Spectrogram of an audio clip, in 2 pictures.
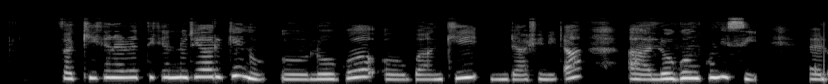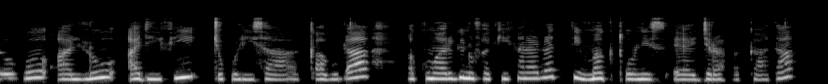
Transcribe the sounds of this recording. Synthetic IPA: fɐkːiːkɐnɐɪrːɐt̪ːɪkɛnːʊt̪iɐɾɡɪnʊloːɡoːbaːŋkʰiːɪnd̪aːʃɛnɪᶑɐ | loːɡoːŋkʊnɪsɪ | loːɡoːaːlːuːɐd̪iːfit͡ʃʼʊkʼːʊliːsaːkʼɐbʊᶑɐ | ɐkːʊmɐːɾɡɪnʊfɐkːiːkɐnɐrːɐt̪ːɪmɐkʼt̪ʼoːnɪsd͡ʒɪɾɐfɐkːaːt̪aː

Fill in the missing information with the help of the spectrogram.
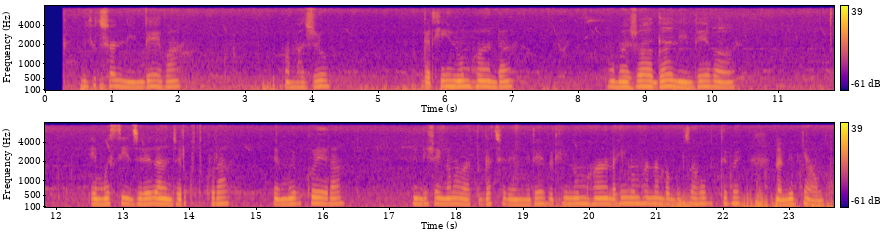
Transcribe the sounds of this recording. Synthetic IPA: iɲʒuci̥ʃaniniːnde̞ːβa | maʒu | ɡaɾihino̞muɦaːnda | maʒuaɡaniːnde̞ːβa | emweːsiɟiɾe̞ɾaːɲd͡ʒeɾiku̥tu̥kuɾa | eɾimweβikoeeɾa | niːndiːʃoinamaβaːtuɡat͡ʃiɾeɲiɾe̞βiɾihino̞ːmuɦaːndaɦino̞ːmuɦaːndambaɡuɾuzaɦoβutʰeβe̞naneβjaːŋɡo

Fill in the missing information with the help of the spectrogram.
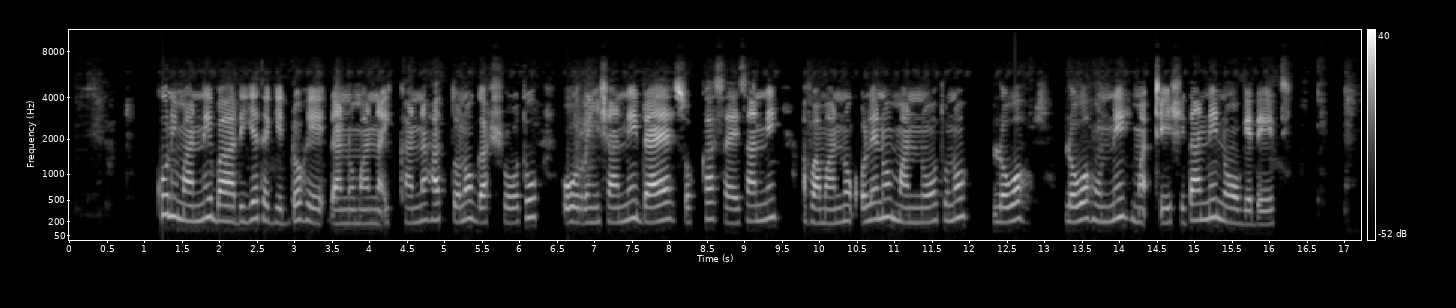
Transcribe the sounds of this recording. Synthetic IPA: kʊnɪmɐnːɪbaːd̪ɪjːɛt̪ɛɡɪd̪ːɔɦe̞ːᶑɐnːɔmɐnːɐ̰ʔɪkːɐnːɐɦɐt̪ːɔnɔɡɐʃːo̞ːt̪ʊʔuːrːɪnʃɐnːɪd̪ɐjɛsɔkːɐsɐjsɐnːɪ | ɐfɐmɐnːɔkʼɔlɛnɔmɐnːoːt̪ʊnɔ | w | lɔwɔɦʊnːɪmɐt͡ʃʼːiːʃɪt̪ɐnːɪnoːɡɛd̪e̞ːt̪ɪ̥

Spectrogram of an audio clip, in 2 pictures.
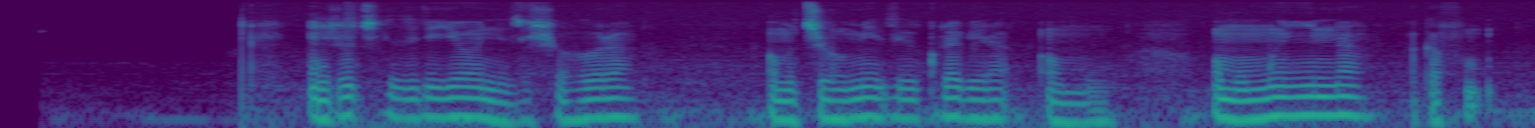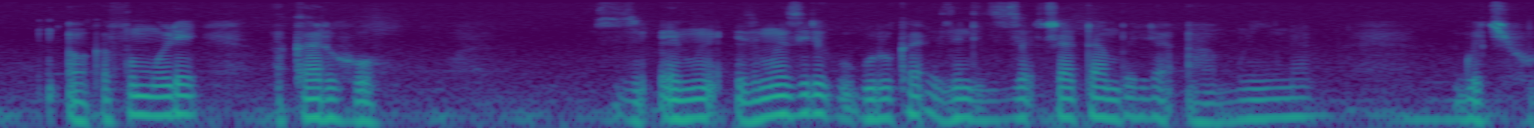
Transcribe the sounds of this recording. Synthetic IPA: e̞nʒuociziɾijo̞ːniziʃo̞ɦo̞ɾa | omucihumiziɾikuɾaβiɾa | omumwiːna | kafumuɾe̞ | akaɾiho̞ | zimwe̞ziɾikuɡuɾukaeziːndizaːtaːmbuɾiɾa̰ːhamwiːna | ɡweci̥hum

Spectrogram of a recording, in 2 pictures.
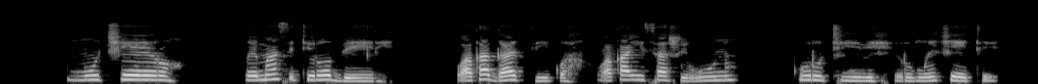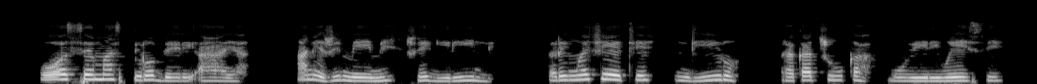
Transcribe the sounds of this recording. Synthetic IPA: mut͡ʃe̞ɾo̞ | we̞masitiɾo̞bʱe̞ɾi | wʔa̰kaɡʱad͡zikwawa̰kaisaʐiuno | kuɾutʰiʋirumwe̞t͡ʃe̞ːtʰe̞ | ose̞masi̥tiɾo̞bʱe̞ɾiʔajaː | ne̞ʐime̞meʐ̥e̞ɡʱiɾiːni | rimwe̞t͡ʃe̞tʰe̞ | ndiɾo̞ | rakat͡ʂukamuʋiɾiwe̞ːse̞

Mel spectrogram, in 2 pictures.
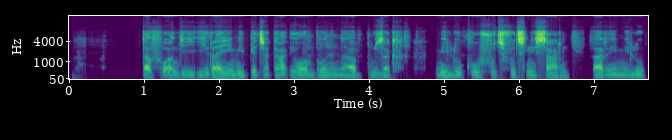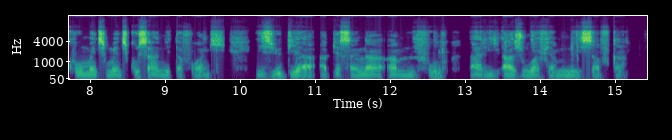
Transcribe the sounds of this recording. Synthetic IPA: t̪avuaŋɡiːɾajmipeʈ͡ʂakəʔewambuninəb̥uzakə̥ | milukufut͡si̥fut͡sinisaɾini̥ | aɾimilukʰumajnt͡simajnt͡si̥kusənit̪av̥uaŋɡi̥iziud̪iəapiasajnəaminiv̥ulu̥ | aɾiazuaviaminiz̥avu̥ka

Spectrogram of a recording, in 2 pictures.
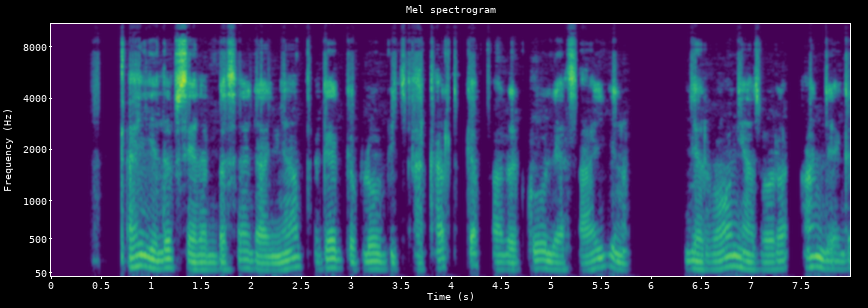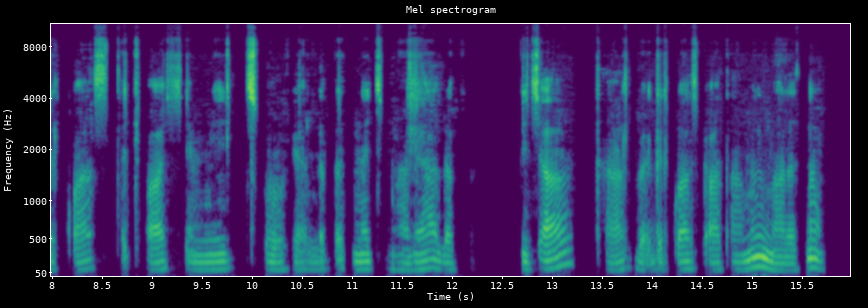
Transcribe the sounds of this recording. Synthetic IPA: kʼəjːɪlɨβsjɛləbːəsəd̪aɲːafʰəɡəɡɨbɨlobɨt͡ʃʼːakʰalt̪ʰkʰʼəfːad̪əɾɡʰolijasajnəw | d͡ʒɛɾβawnjazo̞ɾəʔand̪jɛɨɡɨlkʼast̪ʰət͡ʃʼwaʃjɛ̰mːilsʼɨhufja̰lːəbːət̪nət͡ʃʼmhaljaləf | b̥ɨt͡ʃʼa | kʰalbə̰ʔɨ̰ɡɨlkʼast͡ʃʼʔat̪ʰamɨnmalət̪nəw

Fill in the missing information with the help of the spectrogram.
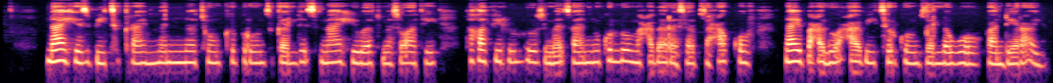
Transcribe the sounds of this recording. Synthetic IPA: najhɨzbit̪ʰɨɡɾajmɐnɨnːɐt̪ʰunkʰɨβɾunzɨɡɐlːɨt͡sʼnajhiwɔt̪mɐswat̪ʰi | t̪ʰɐxɐfilulːuzɨmɐ̰t͡sʼɐnːɨkulːumaħbɐɾʔɐsɐβzɨħakʼːuf | najbaʕluʕaβit̪ʰɨɾɡumzɐlːɐwo̞band̪eɾaʔɨjːu

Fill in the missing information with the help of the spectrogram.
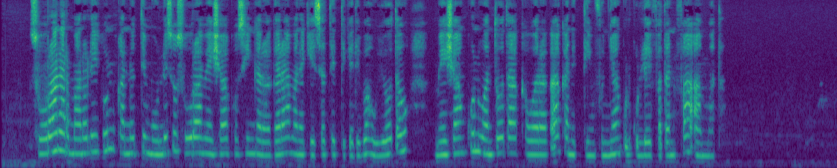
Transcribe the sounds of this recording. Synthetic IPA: suːɾaːnɐɾmaːnɔliːkʊŋkɐnːʊt̪ːɪmuːlːɪsʊsuːɾaːme̞ːʃaːkɔsiːŋɡɐɾaːɡɐɾaːmɐnɐke̞ːsːɐt̪ːɪːt̪ːɪɡɐd̪ɪbɐhʊjo̞ːt̪ɐʔʊme̞ːʃaːŋkʊnwɐnt̪o̞ːt̪ɐɐkːɐwɐɾɐkʼaːkɐnɪt̪ːiːnfʊɲːaːŋkʼʊlkʼʊlːe̞ːfːɐt̪ɐnfaːʔaːmːɐt̪ɐ̥

